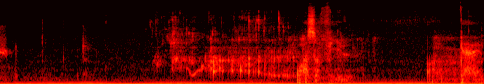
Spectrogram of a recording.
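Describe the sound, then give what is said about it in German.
Green tea pours into a cup, a steady splashing trickle with a few drips, over a low constant hum and soft breathy whispering. “darf ich mir von deinem geilen Grüntee eine Tasse einschenken?”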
